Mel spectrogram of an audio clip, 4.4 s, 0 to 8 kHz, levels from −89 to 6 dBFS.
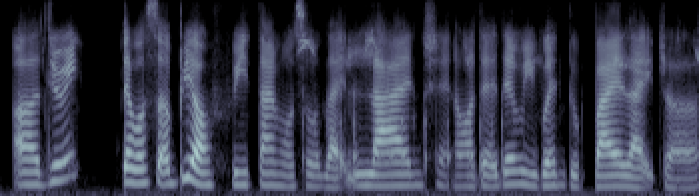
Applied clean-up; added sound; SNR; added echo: neural diffusion model UNIVERSE++.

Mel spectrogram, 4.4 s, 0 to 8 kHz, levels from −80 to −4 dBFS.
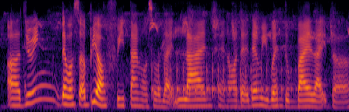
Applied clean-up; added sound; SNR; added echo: none; Bird vocalization, bird call, bird song; 14 dB; none.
